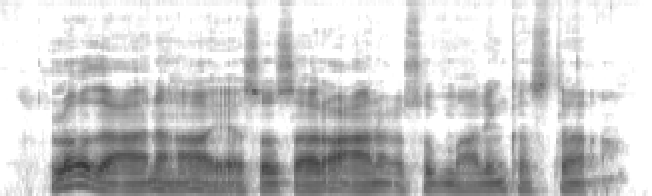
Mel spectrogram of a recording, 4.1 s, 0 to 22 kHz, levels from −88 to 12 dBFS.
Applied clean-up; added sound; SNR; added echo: neural mask model Resemble Enhance denoiser.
